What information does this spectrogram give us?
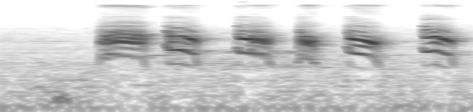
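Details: Grey-cheeked bulbul delivering coarse, rasping notes meant to train other songbirds: six loud, harsh, buzzy bursts, evenly spaced about every third of a second.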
